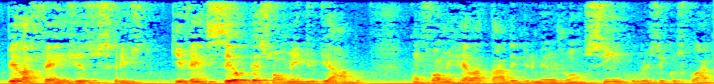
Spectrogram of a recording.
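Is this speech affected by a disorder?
No.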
